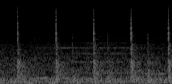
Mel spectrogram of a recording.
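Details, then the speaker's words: Mercedes GL/ML W166 front shock absorber being worked at minus 33 °C, frost-covered and before warming: sharp, regular knocks about every third of a second; the knock in the cold is traced to the shock itself. "Наконец-то я победил эту проблему. На морозе стойка стучит."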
